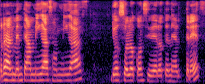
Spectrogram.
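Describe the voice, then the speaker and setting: A woman talks at a very slow pace. Her fairly high voice holds a fairly even intonation. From Mexico. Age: 20s. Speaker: podcast host, nutrition student. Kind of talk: solo personal monologue. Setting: seated recording podcast. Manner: casual, with filler words.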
